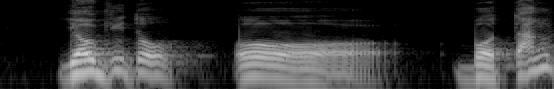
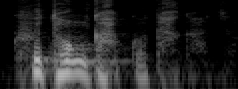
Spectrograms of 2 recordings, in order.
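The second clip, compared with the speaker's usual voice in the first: breathless whisper; 8 dB quieter than usual. Real, not acted. Preacher tells how the swindler ran off with the money, whispered. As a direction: whisper it in disbelief.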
